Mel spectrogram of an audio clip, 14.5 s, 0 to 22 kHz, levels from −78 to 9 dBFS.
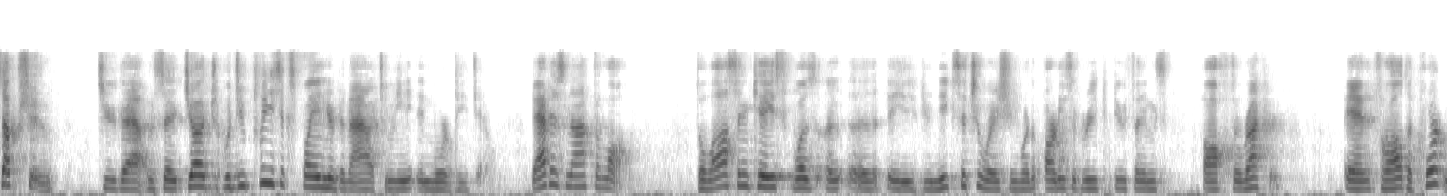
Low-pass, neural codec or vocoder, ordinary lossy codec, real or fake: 7.2 kHz; codec, 16 kHz, 1 kbps, FunCodec, trained on Chinese and English, 50 frames a second; MP3, 48 kbps; fake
